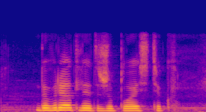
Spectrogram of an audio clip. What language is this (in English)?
Russian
